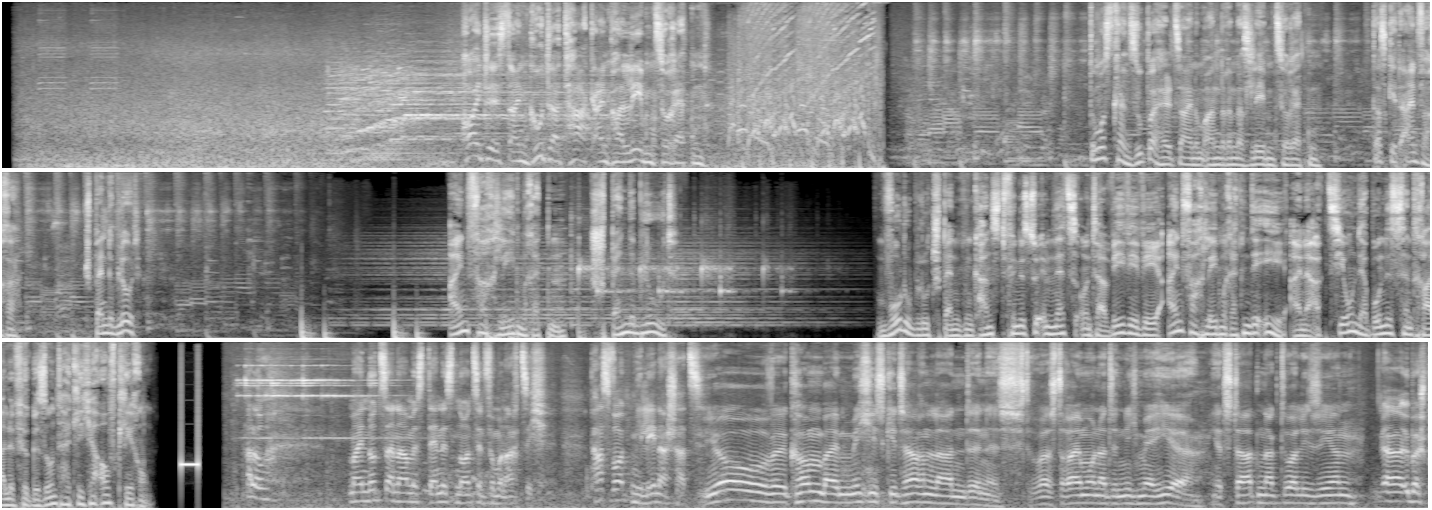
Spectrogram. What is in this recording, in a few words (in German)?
Werbung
